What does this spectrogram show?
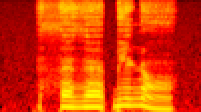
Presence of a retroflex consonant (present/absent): present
